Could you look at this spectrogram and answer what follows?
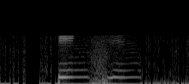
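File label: "冰心", Chinese; bi1ngxi1n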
